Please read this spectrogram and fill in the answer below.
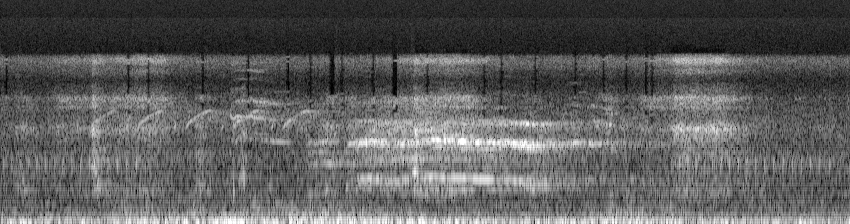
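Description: A bird calling: a few short chirps, then one drawn-out call about three seconds in that lasts about a second and a half, over a low wind rumble on the microphone.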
